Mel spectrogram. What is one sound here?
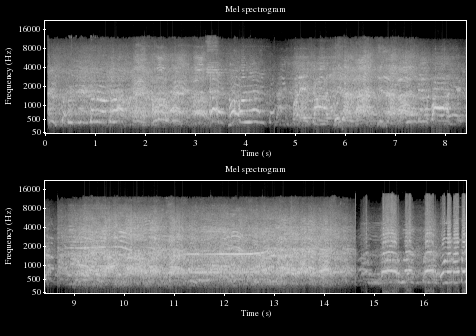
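A large crowd of men chants loudly outdoors.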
